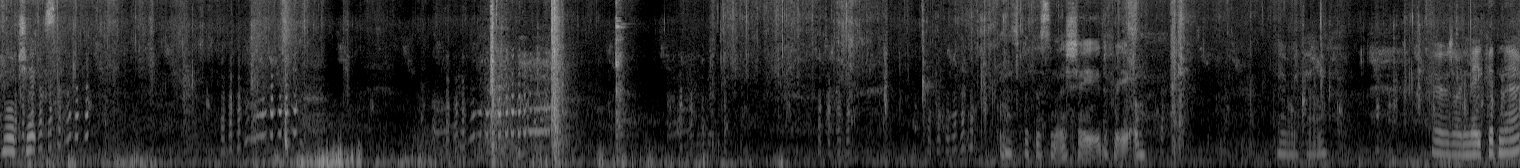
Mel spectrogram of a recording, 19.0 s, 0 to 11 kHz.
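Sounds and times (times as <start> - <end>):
hens calling: 0.1 - 1.5, 2.1 - 7.6, 8.2 - 12.5.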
